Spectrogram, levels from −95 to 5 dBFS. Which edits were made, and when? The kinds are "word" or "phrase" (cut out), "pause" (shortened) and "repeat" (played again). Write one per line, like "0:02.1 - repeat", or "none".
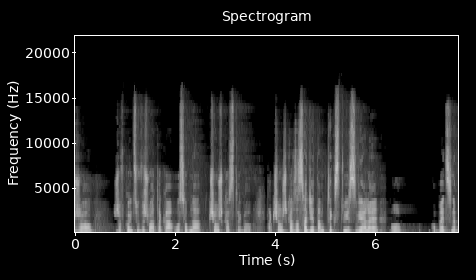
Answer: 0:03.8 - pause
0:05.6 - phrase
0:06.2 - pause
